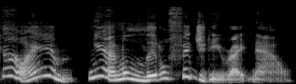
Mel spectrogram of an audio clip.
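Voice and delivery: a kid catching itself being fidgety, in a high mock-chirpy voice; child noticing feelings. Lightly voiced surprised child.

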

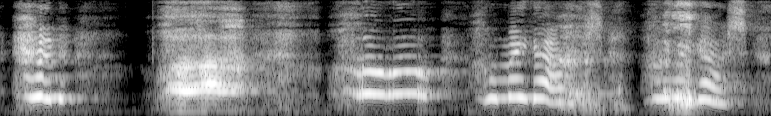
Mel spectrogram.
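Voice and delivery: gasping, tearful excitement; overwhelmed, can't breathe. Real, not acted. Fan shaking over the news, gasping with overwhelmed excitement. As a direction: gasp and gush as if short of air. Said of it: "and I can't breathe".

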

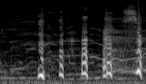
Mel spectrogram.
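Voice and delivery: real high loud giggle; startled high giggle at a joke. Real, not acted. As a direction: burst into a giggle. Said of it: "that elicited a giggle out of me".

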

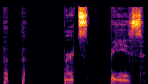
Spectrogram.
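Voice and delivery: weak stammer into the words; stuttered, broken-up mumble; halting mumble. Acted. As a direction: struggle out each word, with gaps. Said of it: "I, I mumble again".

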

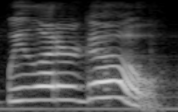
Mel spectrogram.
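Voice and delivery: high, breezy deckhand reply; offhand pirate answer, high and loud; casual. A narrator's reading. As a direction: report it lightly, pitched well up. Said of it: "Smee answered casually".

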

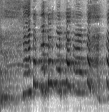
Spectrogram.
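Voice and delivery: high burst of laughter. Real, not acted. Laughing about her pain.

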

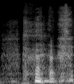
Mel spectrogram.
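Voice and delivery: short scoffing laugh; retold laugh. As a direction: laugh as if reliving an absurd offer. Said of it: "And then I started laughing".

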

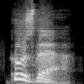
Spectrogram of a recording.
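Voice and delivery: ordinary delivery

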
